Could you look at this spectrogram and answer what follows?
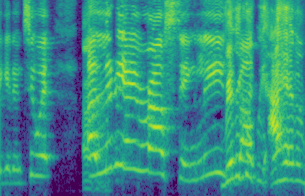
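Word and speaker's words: Rousteing: How do you pronounce his last name? Rousting.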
